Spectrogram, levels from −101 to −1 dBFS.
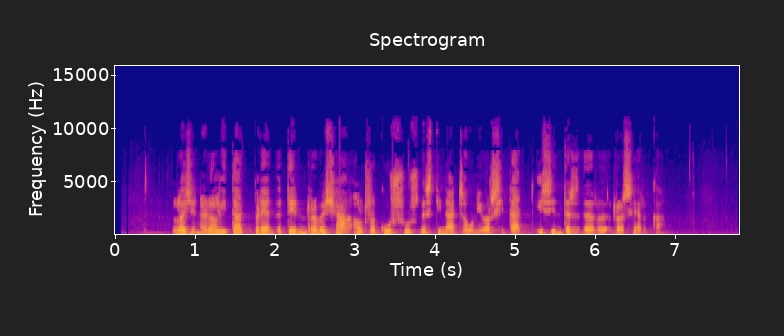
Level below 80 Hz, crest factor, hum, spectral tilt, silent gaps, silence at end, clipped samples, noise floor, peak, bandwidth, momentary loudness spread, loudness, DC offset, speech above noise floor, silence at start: -70 dBFS; 20 dB; none; -5.5 dB/octave; none; 0.95 s; under 0.1%; -65 dBFS; -8 dBFS; 11 kHz; 6 LU; -27 LUFS; under 0.1%; 39 dB; 0.7 s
